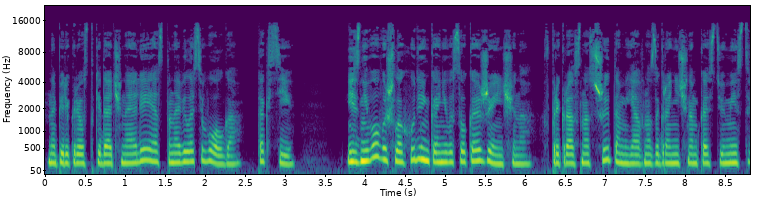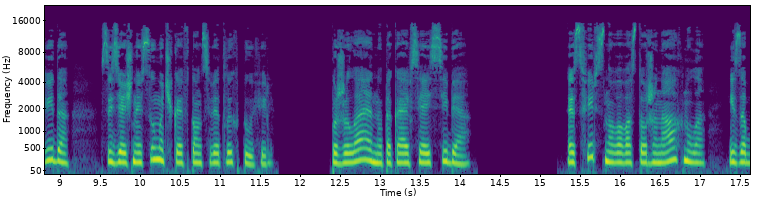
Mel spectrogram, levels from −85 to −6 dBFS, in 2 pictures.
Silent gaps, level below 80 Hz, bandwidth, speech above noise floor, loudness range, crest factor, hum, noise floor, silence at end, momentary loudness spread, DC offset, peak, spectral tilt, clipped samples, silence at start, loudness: 11.75-12.36 s, 14.23-15.20 s; -54 dBFS; 15.5 kHz; 40 dB; 3 LU; 16 dB; none; -60 dBFS; 0 s; 9 LU; under 0.1%; -4 dBFS; -5.5 dB/octave; under 0.1%; 0.05 s; -21 LUFS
